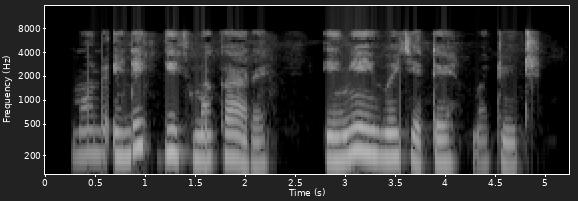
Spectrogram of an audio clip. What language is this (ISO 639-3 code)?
luo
